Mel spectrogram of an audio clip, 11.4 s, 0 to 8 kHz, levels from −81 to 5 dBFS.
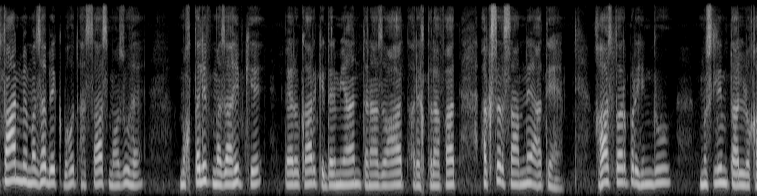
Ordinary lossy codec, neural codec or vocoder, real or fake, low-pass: none; vocoder, 44.1 kHz, 128 mel bands every 256 samples, BigVGAN v2; fake; 7.2 kHz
